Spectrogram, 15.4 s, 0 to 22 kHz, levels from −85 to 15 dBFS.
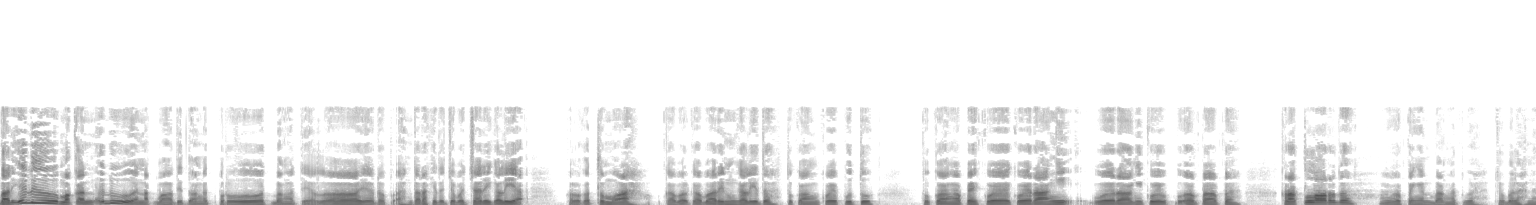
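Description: From start to finish the speech carries plainly audible Vorbis compression damage, likely from a low-rate encode that sounds consistent with roughly 34 kbps. Nothing survives above about 10.6 kHz, and the treble below that limit has been quantised so coarsely that sibilants turn hissy and grainy while consonant attacks blur. On a spectrogram the energy stops at a flat ceiling near 10.6 kHz, with speckled, noise-like patches in the upper bands.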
